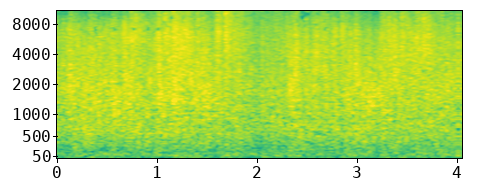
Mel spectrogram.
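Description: Dense, continuous gunfire and artillery rumble from a large-scale Germany versus US battle in Ultimate Epic Battle Simulator 2, set around Egyptian pyramids; constant overlapping shots and blasts fill the whole stretch without pause.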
